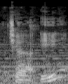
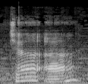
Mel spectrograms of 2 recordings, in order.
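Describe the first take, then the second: First: The word ends in an i vowel. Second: The word ends in an a vowel. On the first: The speaker calls it wrong. "tidak boleh ja'i" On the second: The speaker calls it right. "ja'a harus di fathah"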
